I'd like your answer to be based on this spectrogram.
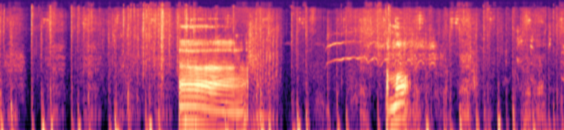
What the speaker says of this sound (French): Pourquoi au moment où je dis ça, ma monture perd un peu pied?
